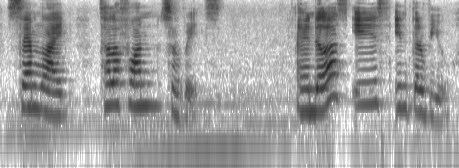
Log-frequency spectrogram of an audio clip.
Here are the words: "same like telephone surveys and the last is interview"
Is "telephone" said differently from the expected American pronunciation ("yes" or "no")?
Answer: no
